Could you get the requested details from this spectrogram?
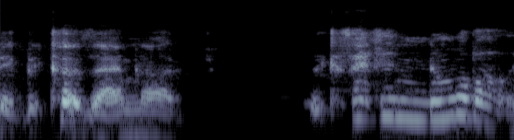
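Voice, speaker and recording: Jamaican-accented woman at a fairly quick pace with very wide pitch swings. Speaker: motivational speaker and business coach. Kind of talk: motivational talk. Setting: online conference.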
